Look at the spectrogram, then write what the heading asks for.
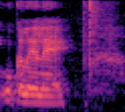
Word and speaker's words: ukulele: to bring out my ukulele or as it's pronounced the ukulele a fun fact about the ukulele is that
